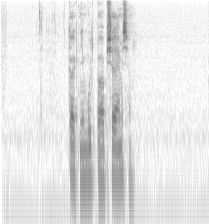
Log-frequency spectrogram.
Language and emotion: Russian, neutral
